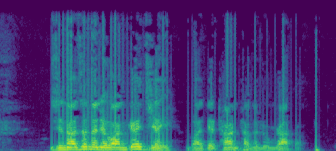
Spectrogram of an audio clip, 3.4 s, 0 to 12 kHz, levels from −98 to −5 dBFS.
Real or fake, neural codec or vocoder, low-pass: fake; vocoder, 24 kHz, 100 mel bands, Vocos; 10.8 kHz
